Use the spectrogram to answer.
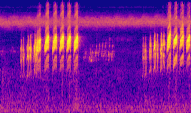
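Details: Golden-bellied gerygone (flamboyan) singing hard, used as a master song for magpie robins and shamas. Two bursts of rapid, bright, repeated notes, separated by a soft fluttering trill.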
